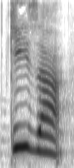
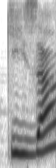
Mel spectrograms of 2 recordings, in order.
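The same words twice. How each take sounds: First: GISA called out louder, falling at the end; urgent call. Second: GISA lifted at the end as a searching question; questioning call. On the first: Ethel alone in grey fog calls for Gisa, louder falling cry of "Gisa". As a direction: call "Gisa" out firmly, no question in it. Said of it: "rief er, alles um ihn herum war grau". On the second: Ethel looks for his vanished friend, questioning call of "Gisa" with rising end. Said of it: "rief er". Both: A narrator's reading.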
